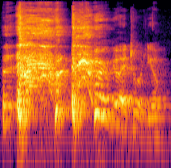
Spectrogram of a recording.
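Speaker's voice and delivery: ordinary talk, nothing marked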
